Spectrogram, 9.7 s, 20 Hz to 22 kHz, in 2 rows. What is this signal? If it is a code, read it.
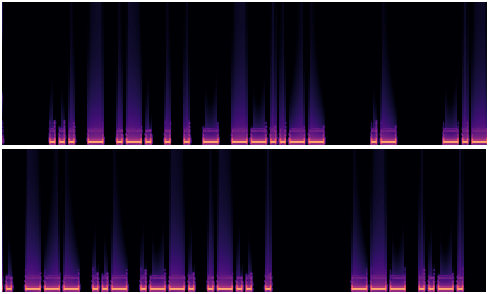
Morse code, heard as a keyed tone, about 25 wpm, 650 Hz. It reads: STREET, A COUPLE OF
